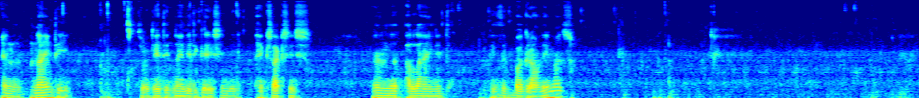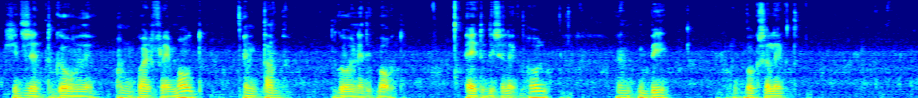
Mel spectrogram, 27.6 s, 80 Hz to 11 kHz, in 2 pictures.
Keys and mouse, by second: 3.0-6.8 middle drag, 3.7 g, 7.4-10.4 middle drag, 9.9 g, 14.4 z, 17.9 Tab, 19.7 a, 22.3 b, 24.7 g.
